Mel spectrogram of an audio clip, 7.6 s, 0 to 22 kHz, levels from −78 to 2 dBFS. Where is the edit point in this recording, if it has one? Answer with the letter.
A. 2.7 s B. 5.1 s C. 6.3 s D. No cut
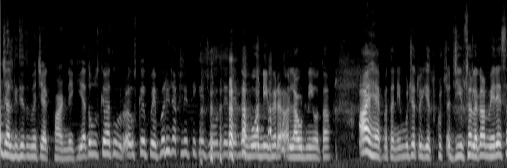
D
